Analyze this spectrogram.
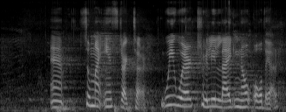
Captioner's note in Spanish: continúa hablando en inglés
